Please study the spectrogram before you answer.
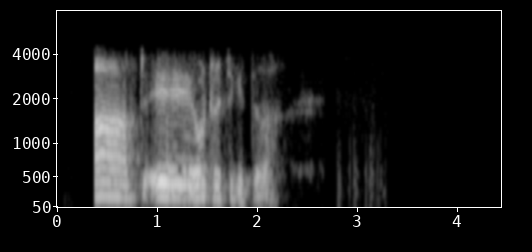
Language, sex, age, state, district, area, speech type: Dogri, female, 60+, Jammu and Kashmir, Reasi, rural, conversation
